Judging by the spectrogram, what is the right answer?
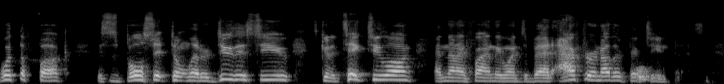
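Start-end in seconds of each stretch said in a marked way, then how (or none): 0.0-4.1 put-on shouting. Retelling a long wait, the speaker acts out retelling own yelling. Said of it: "I'm like yelling at everybody".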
